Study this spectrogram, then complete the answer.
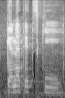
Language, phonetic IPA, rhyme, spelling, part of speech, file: Czech, [ˈɡɛnɛtɪt͡skiː], -ɪtskiː, genetický, adjective, Cs-genetický.ogg
- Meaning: genetic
